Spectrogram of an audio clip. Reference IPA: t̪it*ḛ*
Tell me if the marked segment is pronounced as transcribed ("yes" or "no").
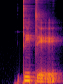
yes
